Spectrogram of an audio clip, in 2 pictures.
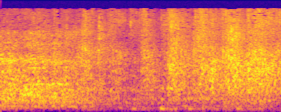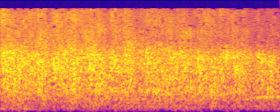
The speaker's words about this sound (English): Come on, let's hear that lady. Come on, she deserves a big clap.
